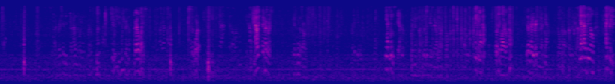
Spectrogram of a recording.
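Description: Scattered light clicks and knocks at an irregular pace, from movers handling and strapping a grand piano, with faint indistinct shuffling between them.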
